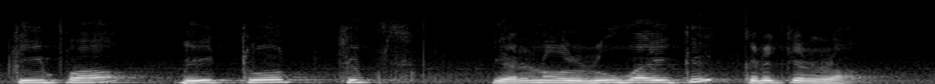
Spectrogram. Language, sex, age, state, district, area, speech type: Tamil, male, 60+, Tamil Nadu, Erode, rural, read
